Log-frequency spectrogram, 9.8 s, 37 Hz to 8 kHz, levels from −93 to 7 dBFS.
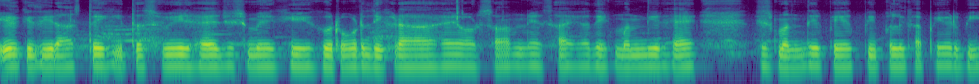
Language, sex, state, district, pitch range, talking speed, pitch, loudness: Hindi, male, Bihar, West Champaran, 115-120 Hz, 160 wpm, 120 Hz, -18 LUFS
